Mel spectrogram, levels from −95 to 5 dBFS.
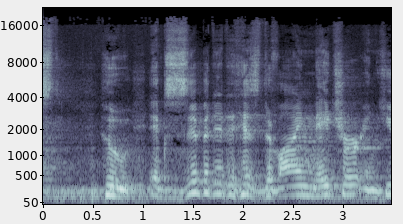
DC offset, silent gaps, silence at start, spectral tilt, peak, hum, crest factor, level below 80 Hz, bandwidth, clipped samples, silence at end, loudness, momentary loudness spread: under 0.1%; none; 0 s; -4.5 dB/octave; -2 dBFS; none; 16 dB; -48 dBFS; 19 kHz; under 0.1%; 0 s; -18 LUFS; 5 LU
